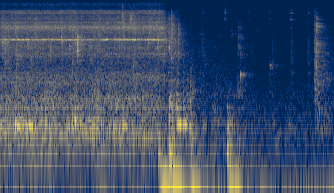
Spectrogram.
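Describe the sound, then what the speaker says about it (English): Tap water runs steadily into a sink as a funnel is rinsed, a broad continuous splash for about two and a half seconds, then the flow stops, leaving scattered drips and small clatters. "So I'll just give it a good little rinse in the sink."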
